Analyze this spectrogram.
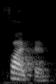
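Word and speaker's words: Vater: जैसे कि फाटर, ठीक है, उसको वाटर नहीं पढ़ेंगे, उसको फाटर पढ़ेंगे।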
